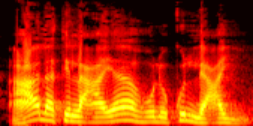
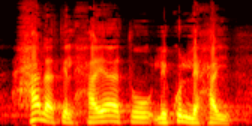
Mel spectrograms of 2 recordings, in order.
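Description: First: The key words begin with an ayn sound. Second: The key words begin with an h sound. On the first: This is the Hudhayl dialect form. "لهجة الفحفحة في لغة هذيل" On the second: This is the Quraysh form. "في لهجة قريش"

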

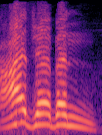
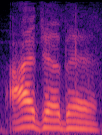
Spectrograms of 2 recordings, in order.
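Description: First: The word ends with an n sound. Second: The word ends with a long a vowel. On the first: The reader continues without stopping. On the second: The reader stops on the word.

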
